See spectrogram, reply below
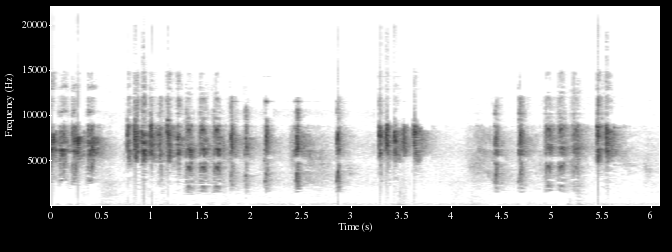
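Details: Sunbird (sogon) master song for stimulating reluctant caged birds to sing. Shrill, high-pitched trilling made of rapid clicking chirps in uneven runs, with a few short silent gaps between phrases.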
